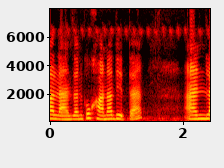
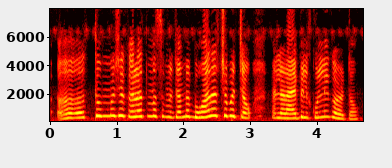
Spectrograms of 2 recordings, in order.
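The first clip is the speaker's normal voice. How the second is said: high fast flustered protest; high-pitched hurried excuse; nervous babble; 6 semitones higher, 4 dB louder than usual. Acted. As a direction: talk fast, high, covering up. Wing nervously protests innocence.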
